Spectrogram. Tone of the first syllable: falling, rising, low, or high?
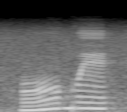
rising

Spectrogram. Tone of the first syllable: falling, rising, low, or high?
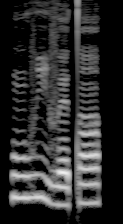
high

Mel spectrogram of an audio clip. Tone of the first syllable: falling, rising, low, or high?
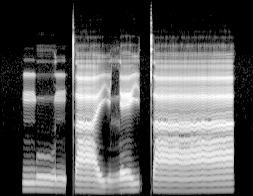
low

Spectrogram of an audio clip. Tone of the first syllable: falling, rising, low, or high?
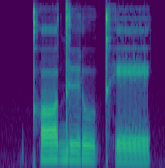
high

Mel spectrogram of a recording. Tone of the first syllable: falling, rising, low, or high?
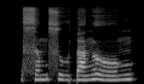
rising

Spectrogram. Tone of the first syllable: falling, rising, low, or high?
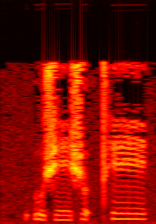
falling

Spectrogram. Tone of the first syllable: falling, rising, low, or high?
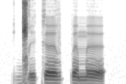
low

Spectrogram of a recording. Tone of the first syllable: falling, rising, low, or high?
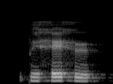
low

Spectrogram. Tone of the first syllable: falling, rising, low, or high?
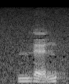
low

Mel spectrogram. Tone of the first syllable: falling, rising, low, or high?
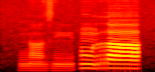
low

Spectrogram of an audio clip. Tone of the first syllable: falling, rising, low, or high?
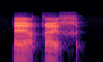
falling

